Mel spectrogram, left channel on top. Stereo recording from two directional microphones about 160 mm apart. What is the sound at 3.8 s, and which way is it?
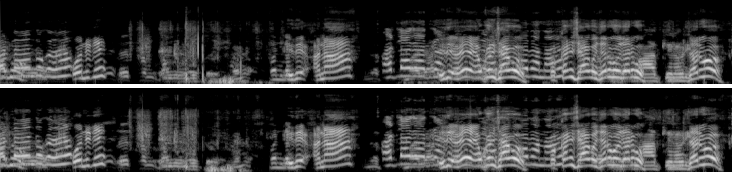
Speech, 10° right (ahead or behind).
